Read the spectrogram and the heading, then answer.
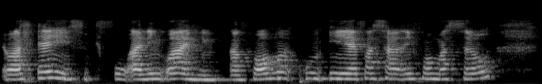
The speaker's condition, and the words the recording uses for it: Cleft palate. Inclusive, a fono é, o que me permite falar dessa forma hoje.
